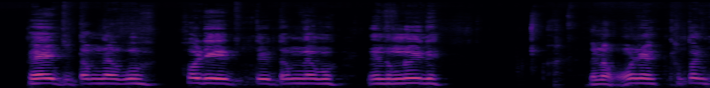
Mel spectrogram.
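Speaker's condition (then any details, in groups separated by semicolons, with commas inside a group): Brain lesion disability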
